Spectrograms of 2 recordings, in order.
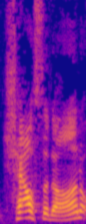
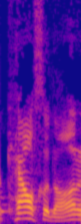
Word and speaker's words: Chalcedon: It's pronounced Chalcedon or Chalcedon, and its date is 451 A.D.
